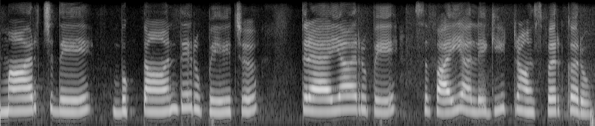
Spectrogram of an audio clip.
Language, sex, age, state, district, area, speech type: Dogri, female, 18-30, Jammu and Kashmir, Udhampur, urban, read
